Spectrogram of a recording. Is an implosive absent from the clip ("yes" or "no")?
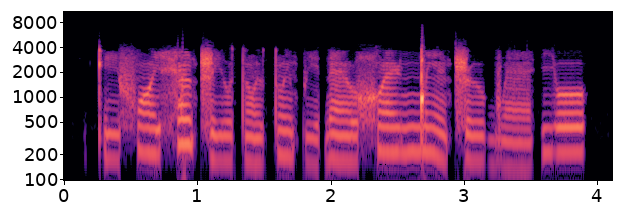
no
